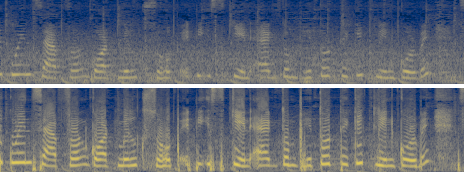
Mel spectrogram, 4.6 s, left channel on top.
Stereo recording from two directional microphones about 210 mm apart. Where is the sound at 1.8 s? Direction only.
55° right (ahead or behind).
